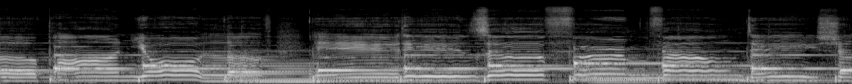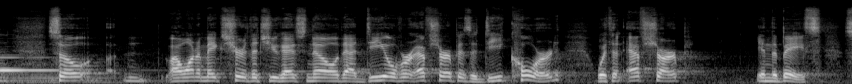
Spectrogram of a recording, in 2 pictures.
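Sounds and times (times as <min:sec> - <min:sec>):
keyboard lead line: 0:00.0 - 0:10.1.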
